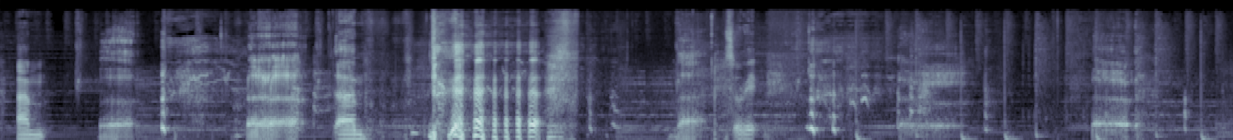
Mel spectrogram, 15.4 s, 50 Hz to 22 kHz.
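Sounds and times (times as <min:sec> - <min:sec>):
speech: 0:00.2 - 0:00.6, 0:01.2 - 0:01.8, 0:03.0 - 0:03.5, 0:04.2 - 0:07.2, 0:08.5 - 0:10.2
man burping, edited into a mashup: 0:01.2 - 0:02.2, 0:03.0 - 0:04.6, 0:08.4 - 0:08.9, 0:11.2 - 0:12.3, 0:13.6 - 0:14.4
chuckling and laughter: 0:02.0 - 0:07.5, 0:10.1 - 0:12.5.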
